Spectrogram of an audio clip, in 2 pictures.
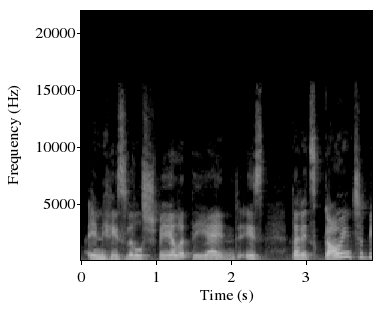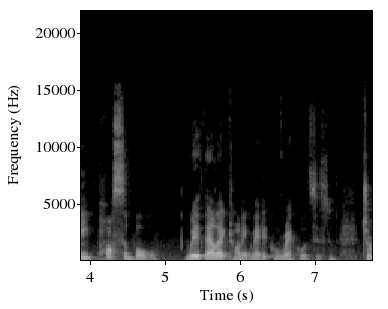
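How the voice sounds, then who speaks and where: A woman professor talks through a seminar lecture in a hall, her voice sitting a little high. She moves between explanation and quick asides to the listeners. She keeps it conversational. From Ireland. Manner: lively, quick asides, laughs with the audience. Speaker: university professor giving a seminar. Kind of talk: lecture with audience questions.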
